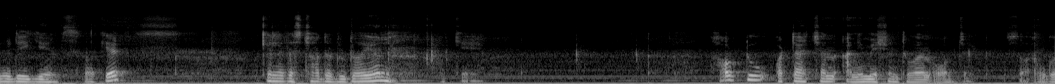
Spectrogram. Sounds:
speech

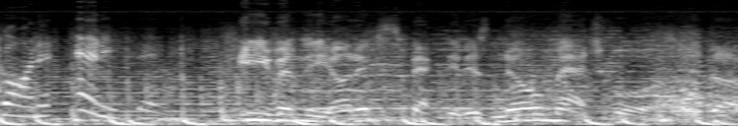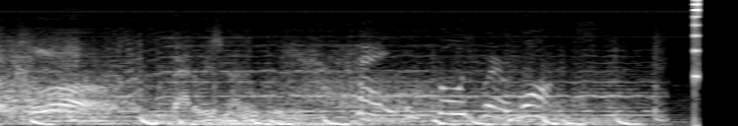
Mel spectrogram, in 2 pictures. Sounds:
music
speech

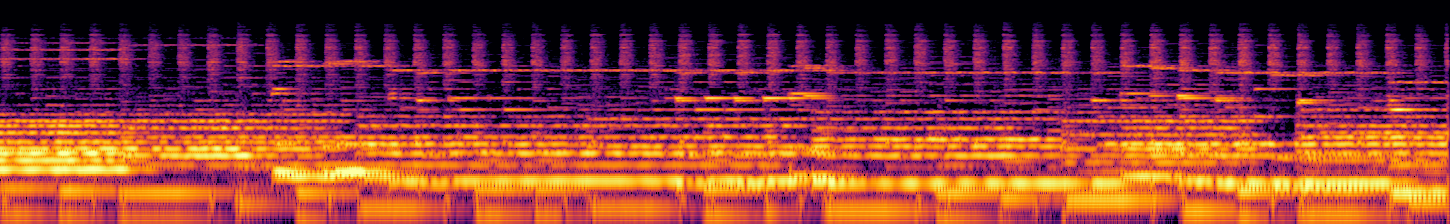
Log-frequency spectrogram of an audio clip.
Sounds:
electronic organ
organ
playing electronic organ

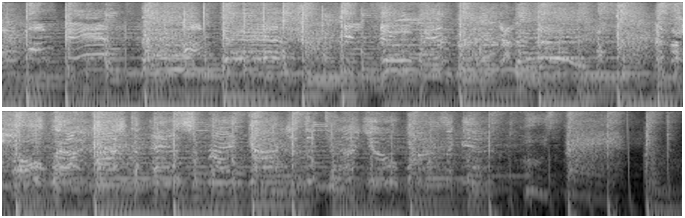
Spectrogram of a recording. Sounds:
disco

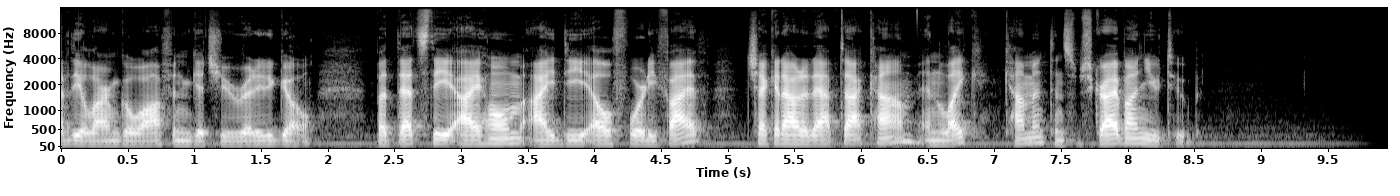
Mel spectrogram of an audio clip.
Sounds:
speech

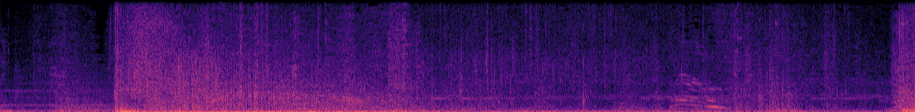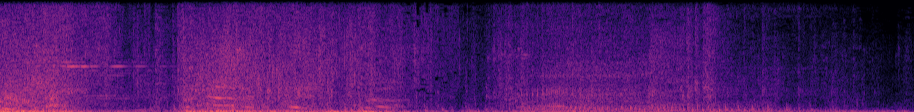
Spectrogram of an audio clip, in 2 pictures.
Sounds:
speech

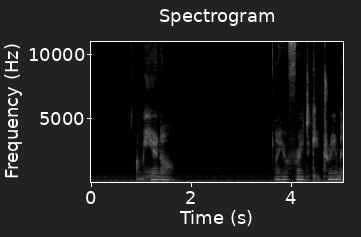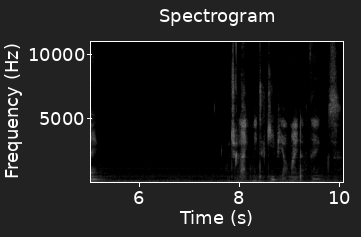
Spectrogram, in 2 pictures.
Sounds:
whispering
speech

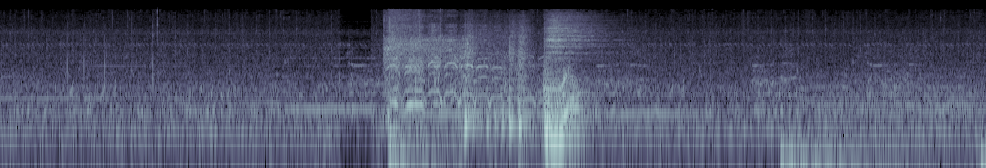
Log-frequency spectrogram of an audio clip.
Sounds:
music

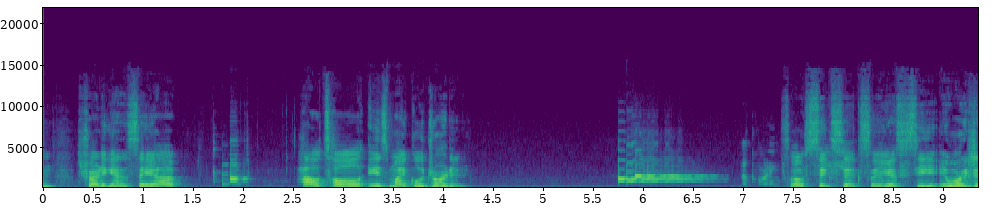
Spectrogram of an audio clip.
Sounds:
speech

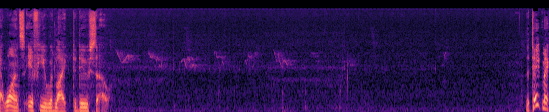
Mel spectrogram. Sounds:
outside, urban or man-made
speech

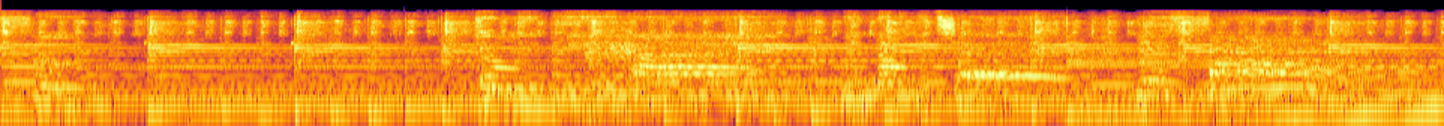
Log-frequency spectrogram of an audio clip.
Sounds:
music

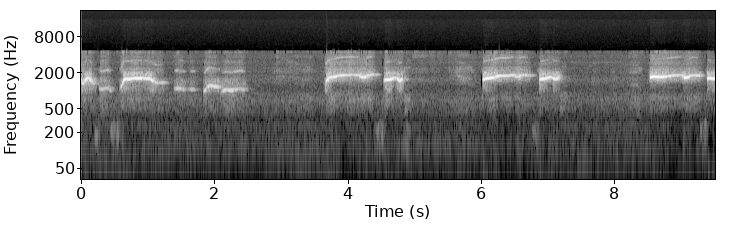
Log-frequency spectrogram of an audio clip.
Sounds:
whistling

